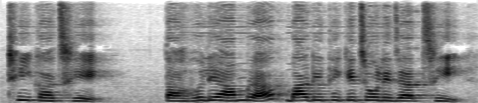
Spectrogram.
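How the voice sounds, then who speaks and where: A woman's voice: high voice, fairly even intonation, measured pace, darkish tone. A woman voicing a devoted vixen wife and mother, earnest and emotional, in a cartoon fairy tale. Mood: hurt, indignant. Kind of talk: animated fairy-tale character voice.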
